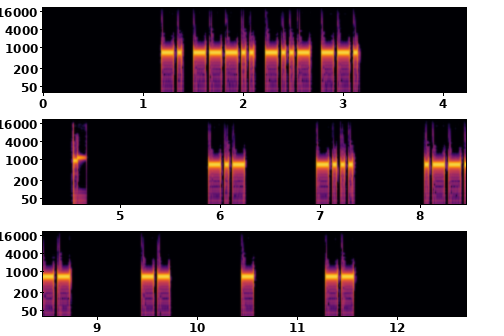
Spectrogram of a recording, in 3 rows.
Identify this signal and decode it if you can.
Morse code, heard as a keyed tone, about 30 wpm, spaced as for 14 wpm, 700 Hz. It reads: N8XG KB1MTM
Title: USA Call Signs - 6x Character Spacing - 30wpm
